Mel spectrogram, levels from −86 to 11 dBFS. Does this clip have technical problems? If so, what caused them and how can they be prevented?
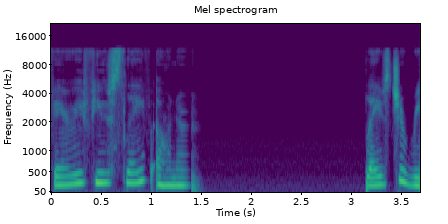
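Yes. From 1.31 s to 3.17 s there is a long network dropout. Almost 1.9 s of sound is gone. The receiver fills the whole gap by stretching the last sound into a buzzy tone that fades toward a low steady noise. Nothing is left fully silent. The audio then resumes, with the missing part never recovered. The likely cause is a run of lost or late packets on the network. The call codec's band, which tops out near 12 kHz, is audible around this. To prevent it, use a more stable connection and enable forward error correction or redundancy so short losses can be rebuilt.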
